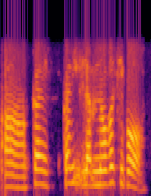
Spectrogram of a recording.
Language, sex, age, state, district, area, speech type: Manipuri, female, 60+, Manipur, Kangpokpi, urban, conversation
